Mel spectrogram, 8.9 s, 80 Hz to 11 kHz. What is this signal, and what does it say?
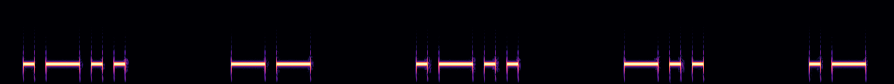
Morse code, heard as a keyed tone, about 10 wpm, spaced as for 6 wpm, 800 Hz. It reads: LMLDA
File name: LEZIONI / 5 LBVC / 5 L ws 10wpm 3636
